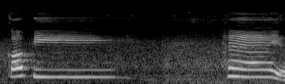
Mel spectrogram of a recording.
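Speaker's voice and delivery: high, loud call; calling the dog. Real, not acted. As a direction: shout his name to get his attention.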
